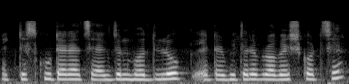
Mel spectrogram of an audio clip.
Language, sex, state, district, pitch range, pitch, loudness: Bengali, female, Tripura, West Tripura, 225-240 Hz, 230 Hz, -15 LUFS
